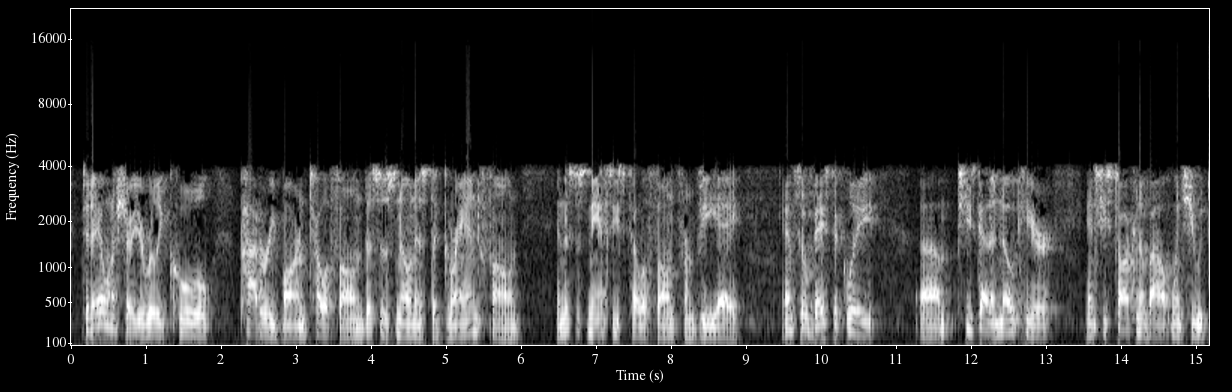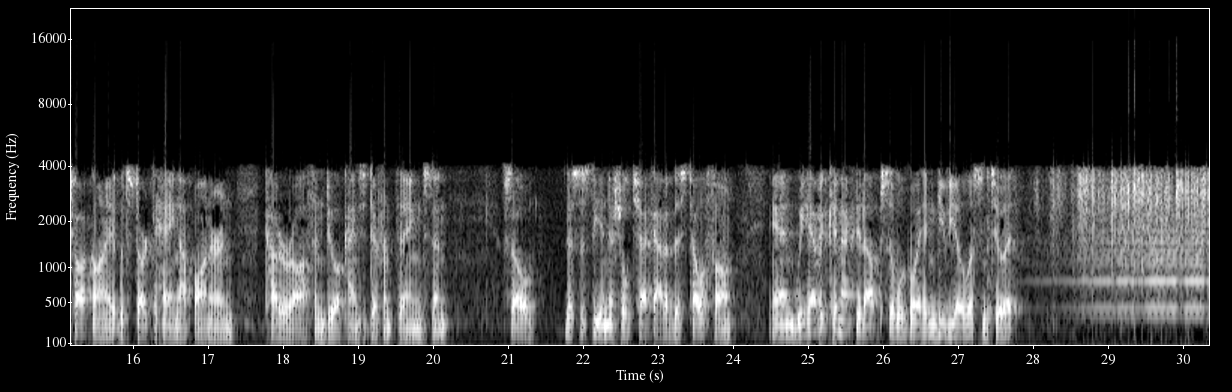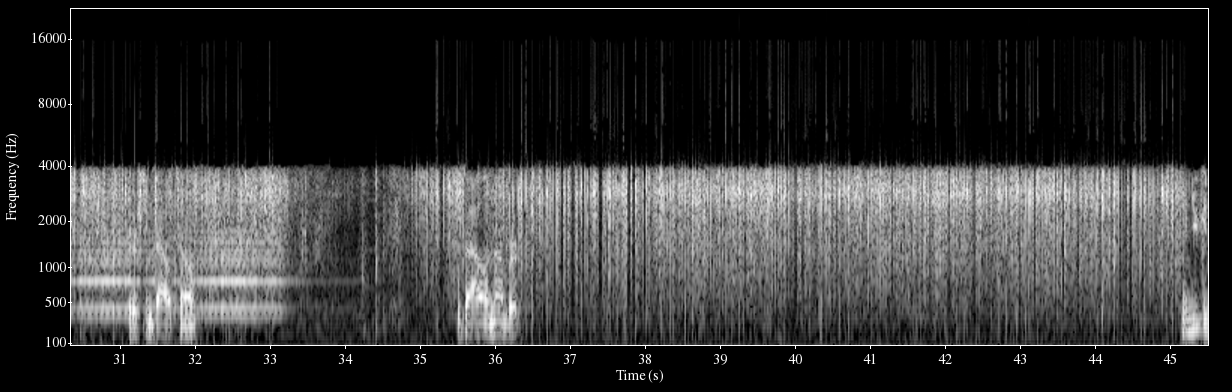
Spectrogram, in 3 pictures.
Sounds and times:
Speech: 0.2 - 20.2, 20.9 - 27.8, 31.1 - 32.1, 35.5 - 36.4, 45.2 - 45.5.

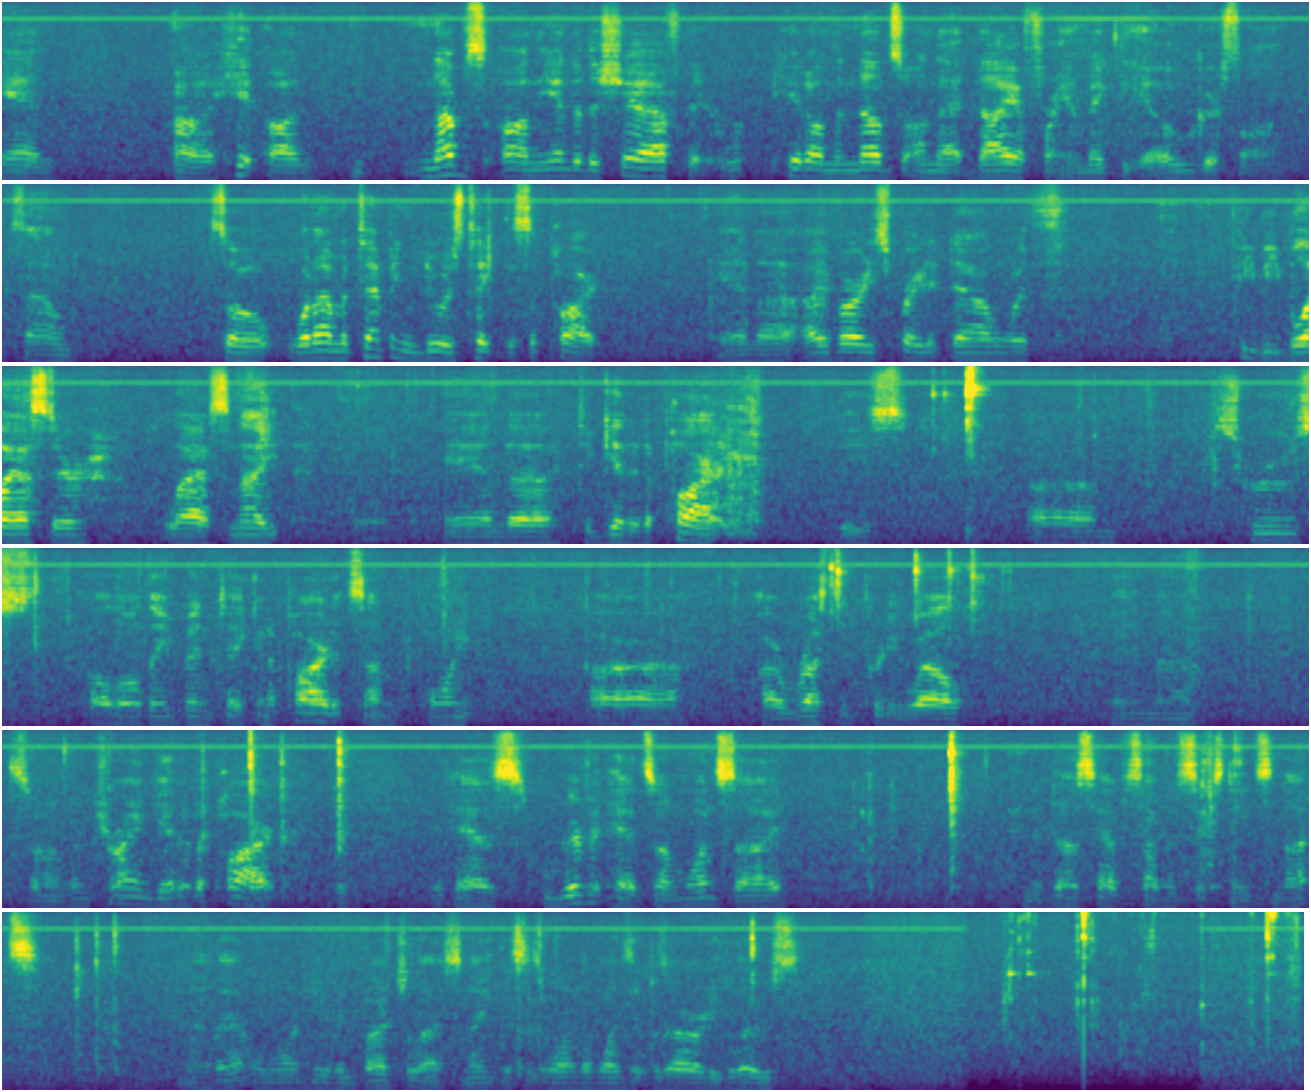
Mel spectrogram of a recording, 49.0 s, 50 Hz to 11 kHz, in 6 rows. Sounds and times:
Speech: 0.0 - 0.4, 1.0 - 8.6, 9.5 - 11.9, 12.6 - 14.9, 15.8 - 22.0, 22.8 - 23.3, 23.9 - 27.5, 28.2 - 30.6, 31.4 - 32.0, 32.7 - 34.5, 35.4 - 37.6, 39.0 - 41.1, 42.0 - 45.9.

